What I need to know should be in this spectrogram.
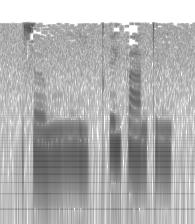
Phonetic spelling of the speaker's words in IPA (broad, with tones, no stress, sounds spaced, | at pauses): s œː˨ w uː˨˧ ŋ n̪ iː˨ k̚ pʰ e˥ j p aː˧ ŋ t̪ ɪ˧ ŋ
